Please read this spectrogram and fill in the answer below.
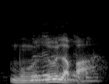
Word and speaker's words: Mooloolaba: are acing mooloolaba and it's mooloolah bah and it's like pinky I mean it's still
